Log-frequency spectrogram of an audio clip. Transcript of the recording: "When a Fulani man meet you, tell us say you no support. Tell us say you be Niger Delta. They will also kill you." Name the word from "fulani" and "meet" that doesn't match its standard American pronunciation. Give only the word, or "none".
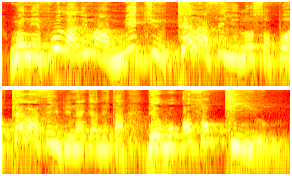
fulani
